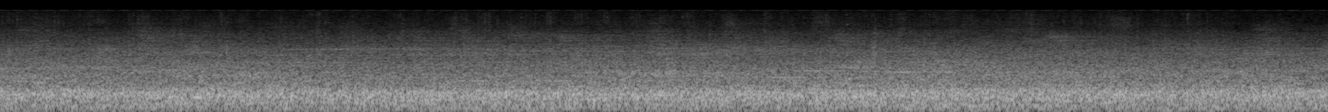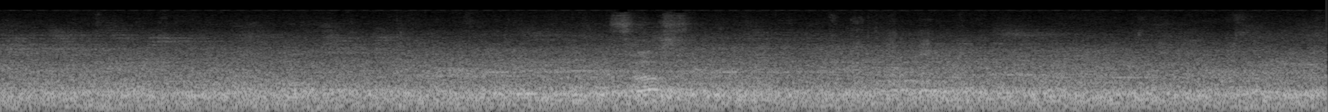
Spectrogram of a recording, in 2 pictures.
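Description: A man speaks with animation through a microphone, heard over loudspeakers in a large echoing hall.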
